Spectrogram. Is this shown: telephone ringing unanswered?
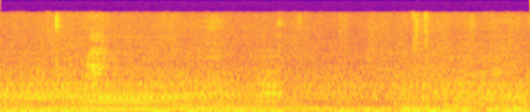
no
